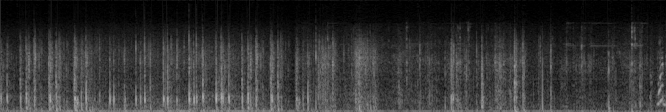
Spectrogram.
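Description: Hoofbeats of a galloping horse, a rapid run of sharp knocks, over the steady low hum of an old film soundtrack.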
